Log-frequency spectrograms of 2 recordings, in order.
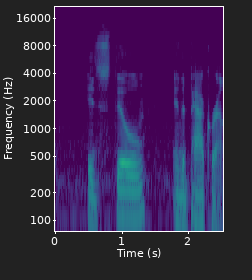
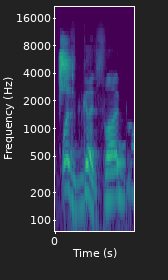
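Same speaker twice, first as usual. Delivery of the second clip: louder, higher, teasing call; 10 semitones higher, 10 dB louder, slower than usual. Real, not acted. Teasing Cody locked outside, loud call. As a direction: call out through the door to him.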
